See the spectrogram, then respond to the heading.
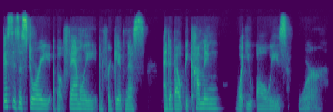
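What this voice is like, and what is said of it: Radio voice. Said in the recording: “I love your radio voice.”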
